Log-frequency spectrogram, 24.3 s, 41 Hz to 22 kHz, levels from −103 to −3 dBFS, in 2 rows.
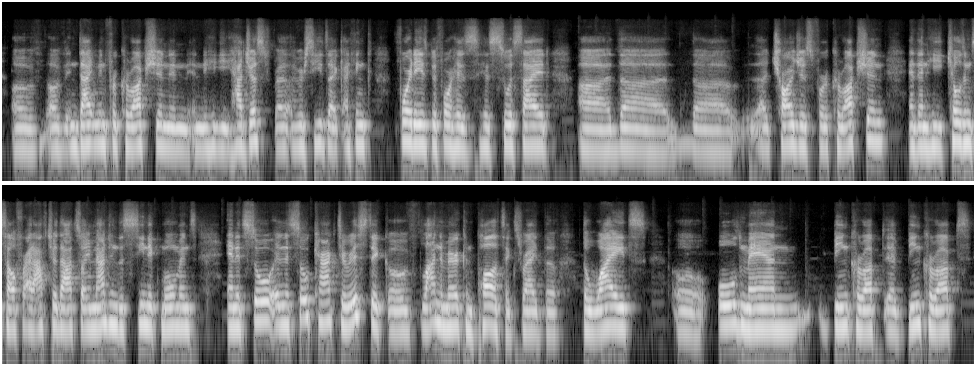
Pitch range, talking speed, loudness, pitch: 135-155 Hz, 160 wpm, -22 LUFS, 145 Hz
